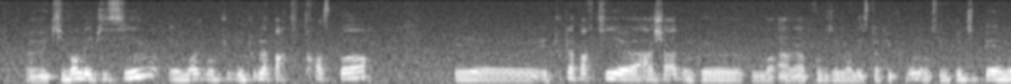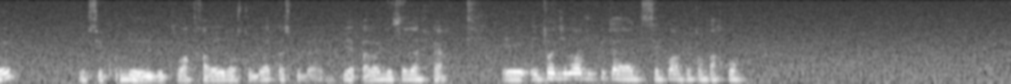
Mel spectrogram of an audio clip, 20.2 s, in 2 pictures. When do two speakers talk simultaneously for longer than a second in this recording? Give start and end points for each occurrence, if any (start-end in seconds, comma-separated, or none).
none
